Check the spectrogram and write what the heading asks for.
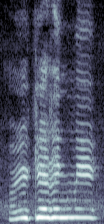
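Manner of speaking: loud, high outburst of disbelief; exasperated shout. Real, not acted. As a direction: yell it in exasperation.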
